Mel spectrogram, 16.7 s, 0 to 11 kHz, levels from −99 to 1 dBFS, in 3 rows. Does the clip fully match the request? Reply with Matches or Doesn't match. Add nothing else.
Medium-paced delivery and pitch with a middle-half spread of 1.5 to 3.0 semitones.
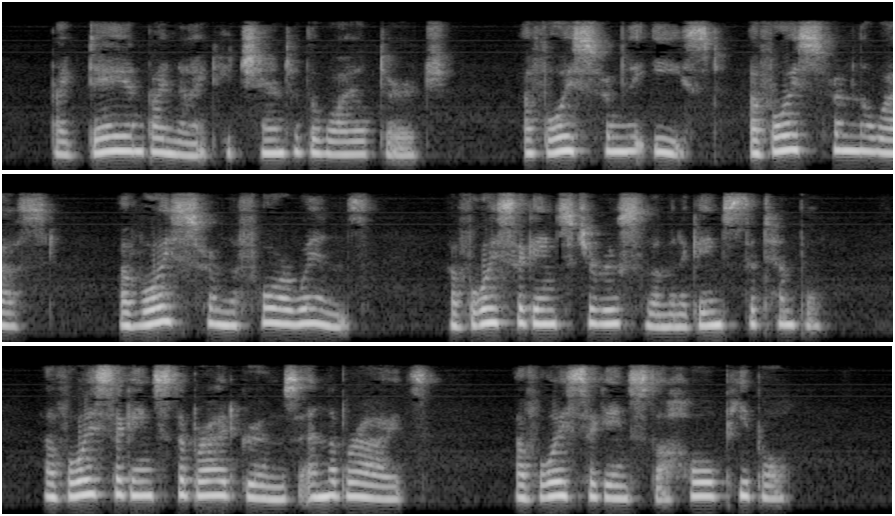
Matches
